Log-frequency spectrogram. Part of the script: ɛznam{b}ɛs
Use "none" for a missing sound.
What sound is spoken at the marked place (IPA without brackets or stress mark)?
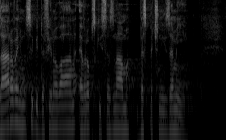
b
